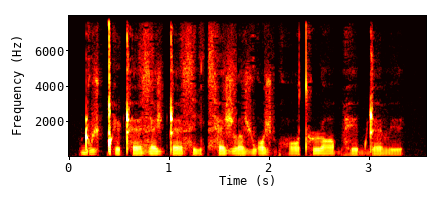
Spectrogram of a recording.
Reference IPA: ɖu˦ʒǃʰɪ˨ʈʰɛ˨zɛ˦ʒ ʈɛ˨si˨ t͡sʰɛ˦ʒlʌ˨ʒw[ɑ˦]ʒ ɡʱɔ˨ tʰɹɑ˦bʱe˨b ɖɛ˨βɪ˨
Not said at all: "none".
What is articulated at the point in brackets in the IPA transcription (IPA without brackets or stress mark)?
ɔ˦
